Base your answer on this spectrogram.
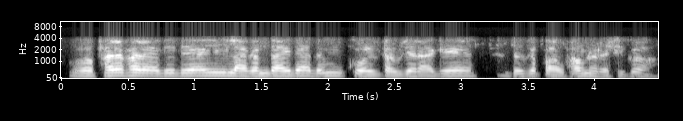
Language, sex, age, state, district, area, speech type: Manipuri, male, 18-30, Manipur, Churachandpur, rural, conversation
